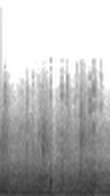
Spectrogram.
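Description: Home fans at a roller hockey match in Sandrigo cheering, a dense steady wash of crowd noise and applause at close, loud level throughout the brief moment.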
